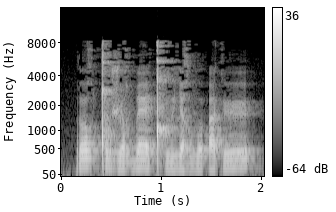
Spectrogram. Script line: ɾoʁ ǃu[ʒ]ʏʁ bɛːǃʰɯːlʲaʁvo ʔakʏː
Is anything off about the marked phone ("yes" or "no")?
no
